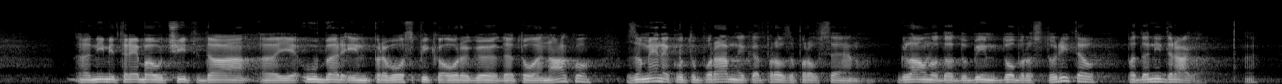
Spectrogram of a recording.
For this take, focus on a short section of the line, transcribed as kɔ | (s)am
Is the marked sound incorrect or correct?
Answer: incorrect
